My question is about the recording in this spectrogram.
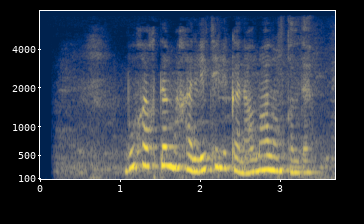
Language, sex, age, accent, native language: Uzbek, female, 35+, Toshkent shahri, Uzbek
